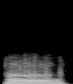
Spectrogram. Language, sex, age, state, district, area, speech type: Kannada, female, 45-60, Karnataka, Kolar, rural, conversation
